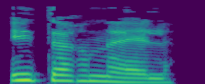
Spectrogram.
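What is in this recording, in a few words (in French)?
"eternel", French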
